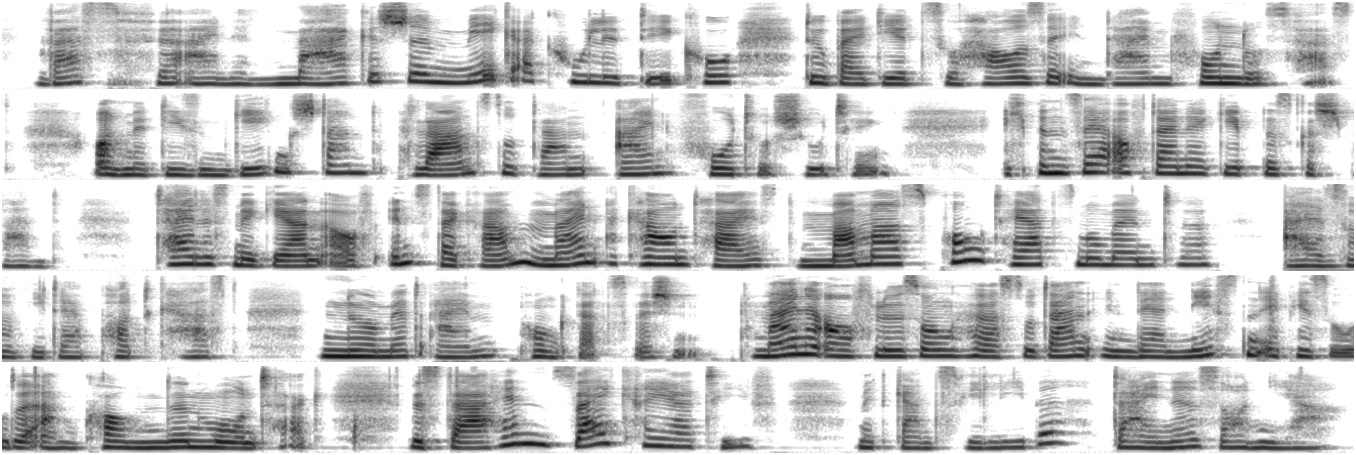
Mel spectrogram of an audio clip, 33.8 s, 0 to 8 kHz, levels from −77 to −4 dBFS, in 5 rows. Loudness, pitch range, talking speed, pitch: -20 LUFS, 195-240 Hz, 130 wpm, 210 Hz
